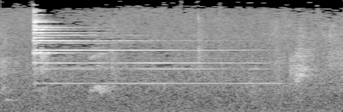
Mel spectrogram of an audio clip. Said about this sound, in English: Thanks for all believers who died and gone to be with the Lord, members of our congregation and families, and also those who've been martyred for the Christian faith all around the world. We toll the bells in their remembrance.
